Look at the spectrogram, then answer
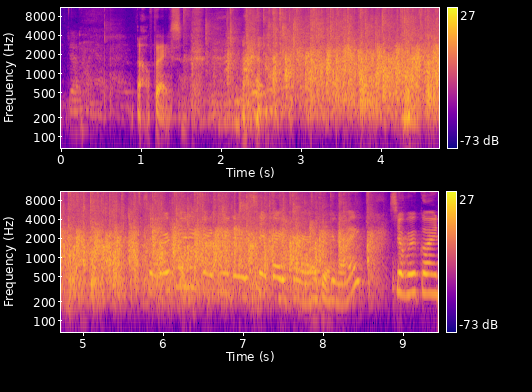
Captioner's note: applause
